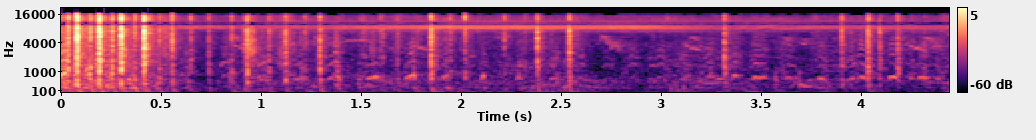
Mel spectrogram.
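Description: Pigeons' wings flapping: a quick run of sharp claps in the first half-second, then scattered fainter flaps.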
